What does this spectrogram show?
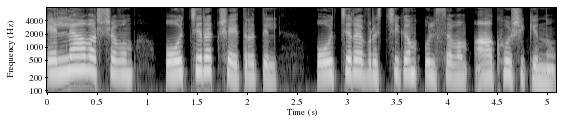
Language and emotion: Malayalam, neutral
